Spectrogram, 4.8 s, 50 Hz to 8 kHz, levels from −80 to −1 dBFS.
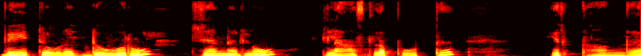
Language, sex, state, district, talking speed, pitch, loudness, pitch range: Tamil, female, Tamil Nadu, Nilgiris, 75 wpm, 215 Hz, -17 LUFS, 200-255 Hz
